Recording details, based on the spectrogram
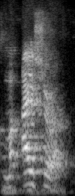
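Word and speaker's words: מעשר: Tithes, which is a command 18 and 21, and Malachi chapter 3 from verse 8 to 10, means tenth in the Hebrew and is pronounced Ma'ashara.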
